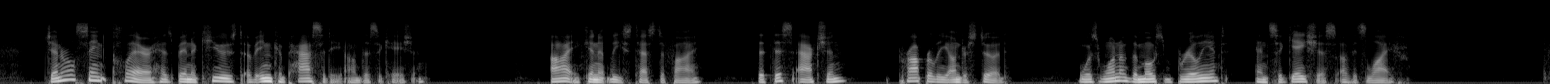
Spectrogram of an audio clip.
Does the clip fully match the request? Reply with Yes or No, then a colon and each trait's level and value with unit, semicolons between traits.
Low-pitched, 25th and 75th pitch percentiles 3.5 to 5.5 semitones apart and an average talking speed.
No: low, 115 Hz; average, 4.9 semitones; slow, 125 wpm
